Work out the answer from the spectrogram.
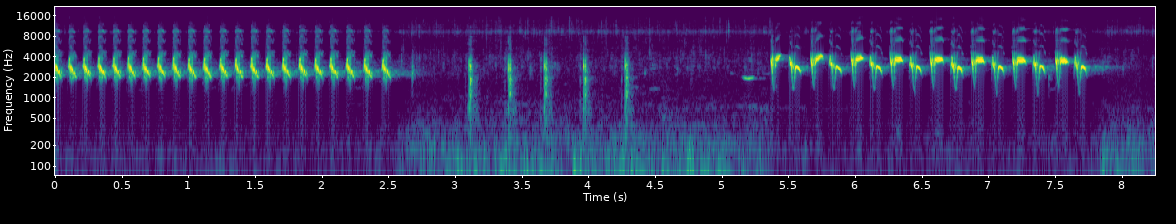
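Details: Black-winged myna (jalak putih) in lively gacor song full of isian fills: a fast train of sharp, high chirps about three per second, a pause with dry clicks, then another run of rising, looping whistled notes.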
